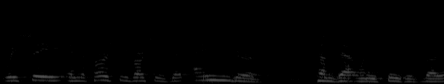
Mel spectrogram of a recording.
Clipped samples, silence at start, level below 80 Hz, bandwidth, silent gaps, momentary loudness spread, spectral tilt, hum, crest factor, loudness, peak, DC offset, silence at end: under 0.1%; 0 s; under -90 dBFS; 7.4 kHz; none; 7 LU; -6 dB/octave; none; 16 dB; -59 LUFS; -44 dBFS; under 0.1%; 0 s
